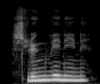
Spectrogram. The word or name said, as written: SLYNGVENINDERNES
